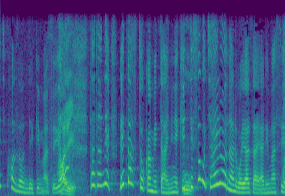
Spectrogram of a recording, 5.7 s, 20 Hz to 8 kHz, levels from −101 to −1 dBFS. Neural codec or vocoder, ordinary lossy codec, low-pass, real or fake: none; none; 7.2 kHz; real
